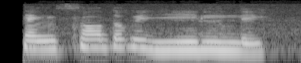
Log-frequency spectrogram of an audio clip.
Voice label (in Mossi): "tẽng-sondg yɩɩlle", Moore; national anthem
